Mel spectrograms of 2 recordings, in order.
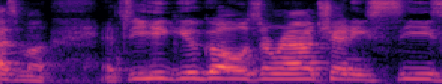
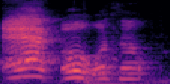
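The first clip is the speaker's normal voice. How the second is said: normal talking voice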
